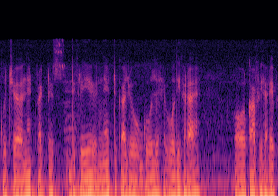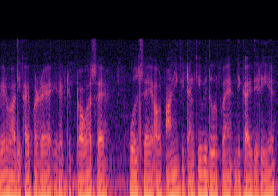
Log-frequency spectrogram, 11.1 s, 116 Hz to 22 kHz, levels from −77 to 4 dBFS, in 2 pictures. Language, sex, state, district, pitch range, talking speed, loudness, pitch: Hindi, male, Uttar Pradesh, Deoria, 90-100 Hz, 215 wpm, -19 LUFS, 95 Hz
